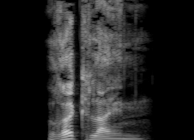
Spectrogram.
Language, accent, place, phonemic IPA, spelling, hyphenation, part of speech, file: German, Germany, Berlin, /ˈʁœklaɪ̯n/, Röcklein, Röck‧lein, noun, De-Röcklein.ogg
- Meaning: diminutive of Rock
